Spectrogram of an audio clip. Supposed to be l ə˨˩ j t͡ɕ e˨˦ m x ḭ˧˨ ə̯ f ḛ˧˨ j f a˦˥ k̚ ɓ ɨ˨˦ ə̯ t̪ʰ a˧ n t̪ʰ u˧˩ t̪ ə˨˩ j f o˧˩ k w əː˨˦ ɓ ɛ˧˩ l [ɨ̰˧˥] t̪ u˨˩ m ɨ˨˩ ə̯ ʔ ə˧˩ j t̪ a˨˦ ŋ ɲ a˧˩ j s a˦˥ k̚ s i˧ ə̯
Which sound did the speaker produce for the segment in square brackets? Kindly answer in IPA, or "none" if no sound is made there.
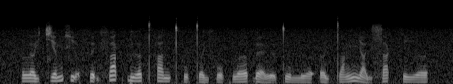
ɨ̰˧˥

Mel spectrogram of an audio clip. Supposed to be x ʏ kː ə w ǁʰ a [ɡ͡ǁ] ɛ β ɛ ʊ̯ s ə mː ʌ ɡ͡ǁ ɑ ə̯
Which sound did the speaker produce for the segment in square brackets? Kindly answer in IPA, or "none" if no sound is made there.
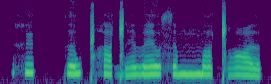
ɡ͡ǁ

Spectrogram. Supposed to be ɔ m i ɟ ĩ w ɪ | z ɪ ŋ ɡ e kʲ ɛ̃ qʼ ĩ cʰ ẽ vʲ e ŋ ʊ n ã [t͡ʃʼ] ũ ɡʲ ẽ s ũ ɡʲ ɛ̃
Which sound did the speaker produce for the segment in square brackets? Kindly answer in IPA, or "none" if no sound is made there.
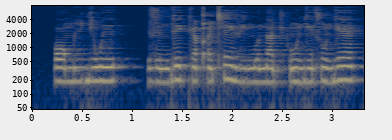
t͡ʃʼ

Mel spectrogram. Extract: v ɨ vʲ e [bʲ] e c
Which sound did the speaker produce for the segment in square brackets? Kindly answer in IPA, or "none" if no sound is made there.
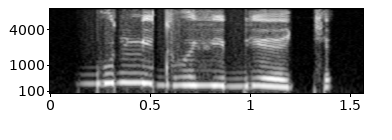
bʲ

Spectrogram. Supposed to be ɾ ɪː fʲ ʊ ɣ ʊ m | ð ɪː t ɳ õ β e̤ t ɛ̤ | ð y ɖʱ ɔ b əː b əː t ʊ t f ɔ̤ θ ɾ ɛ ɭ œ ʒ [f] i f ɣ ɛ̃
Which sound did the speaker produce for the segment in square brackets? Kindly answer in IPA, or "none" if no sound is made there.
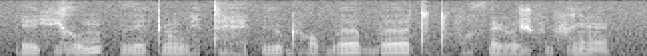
f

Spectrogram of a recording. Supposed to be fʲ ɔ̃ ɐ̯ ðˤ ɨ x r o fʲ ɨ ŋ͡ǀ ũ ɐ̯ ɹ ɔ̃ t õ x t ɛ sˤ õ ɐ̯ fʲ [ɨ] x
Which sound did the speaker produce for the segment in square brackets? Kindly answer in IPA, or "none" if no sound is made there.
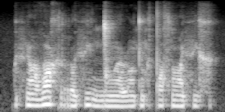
ɨ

